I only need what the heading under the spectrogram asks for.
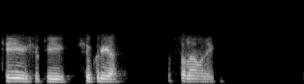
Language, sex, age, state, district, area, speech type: Kashmiri, male, 45-60, Jammu and Kashmir, Srinagar, urban, conversation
